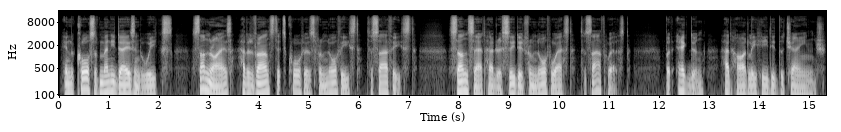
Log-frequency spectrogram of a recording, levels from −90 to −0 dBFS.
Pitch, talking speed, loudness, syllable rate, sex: 90 Hz, 120 wpm, -18 LUFS, 3.9 syllables/s, male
